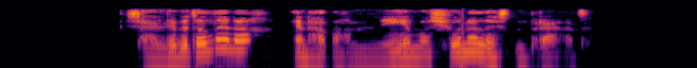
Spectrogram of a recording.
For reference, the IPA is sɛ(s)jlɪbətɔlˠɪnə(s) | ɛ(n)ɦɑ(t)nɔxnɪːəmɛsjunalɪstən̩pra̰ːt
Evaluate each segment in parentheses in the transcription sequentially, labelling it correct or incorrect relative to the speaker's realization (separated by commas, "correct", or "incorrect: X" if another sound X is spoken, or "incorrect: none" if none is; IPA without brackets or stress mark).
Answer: incorrect: none, incorrect: x, correct, correct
